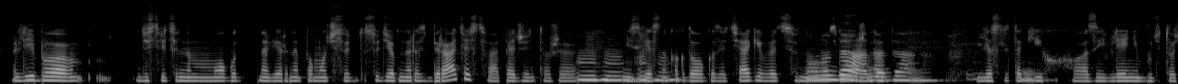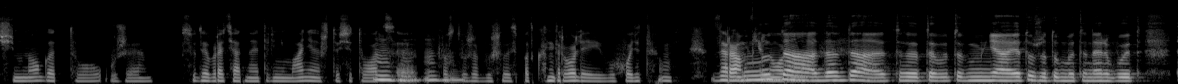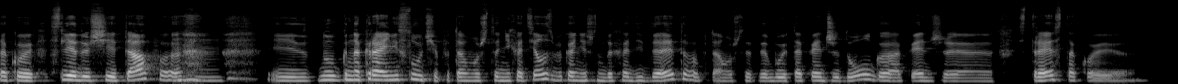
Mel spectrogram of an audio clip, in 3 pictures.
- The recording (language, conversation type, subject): Russian, advice, С какими трудностями бюрократии и оформления документов вы столкнулись в новой стране?
- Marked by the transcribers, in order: tapping; sniff; laughing while speaking: "контроля"; chuckle; chuckle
